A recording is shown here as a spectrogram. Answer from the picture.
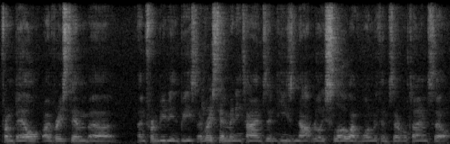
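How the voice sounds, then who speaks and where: Fairly quick speech from a man, audible room echo around it. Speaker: gaming video host. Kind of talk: casual gameplay commentary. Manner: loud; hesitant, many fillers.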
